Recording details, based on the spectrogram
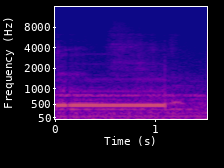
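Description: A telephone tone from a recorded call to a storage unit holds one steady pitch for about a second, then drops to a fainter line hum.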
